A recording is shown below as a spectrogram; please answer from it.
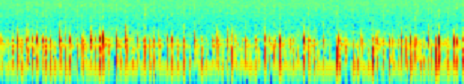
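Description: Curled fingers with nails rapidly scratch the velvet surface of a black velvet-covered jewelry tray held upright. A dense, soft, muffled rasping stays low and dull, with no bright edge, and keeps up a steady, uneven rhythm throughout.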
